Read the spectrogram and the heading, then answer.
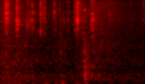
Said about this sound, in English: That's all you're going to hear over the microphone is me typing very loudly. These Mac keyboards are loud.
